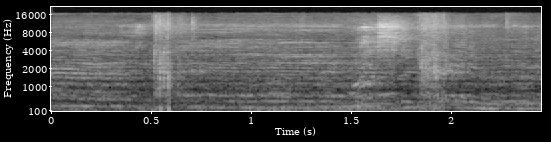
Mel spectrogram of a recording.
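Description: Men chanting a noha, a Shia Muharram lament, into a microphone in long held notes, with a sharp chest-beating (matam) strike about every second and a quarter. The loudest strike comes just after half a second in, and another comes near the end.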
